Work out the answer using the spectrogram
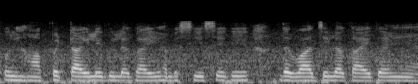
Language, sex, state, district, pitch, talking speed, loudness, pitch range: Hindi, female, Haryana, Rohtak, 185 Hz, 200 wpm, -19 LUFS, 180-190 Hz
